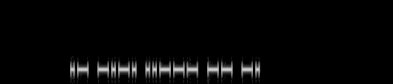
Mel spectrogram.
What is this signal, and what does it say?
Morse code, heard as a keyed tone, about 45 wpm, 700 Hz. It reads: AC2MN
